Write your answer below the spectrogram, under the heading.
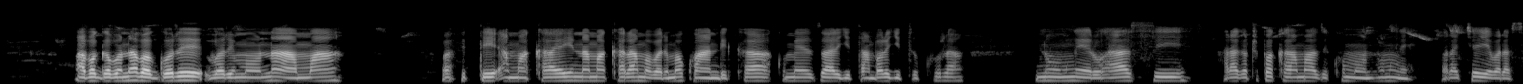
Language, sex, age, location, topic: Kinyarwanda, female, 50+, Kigali, government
